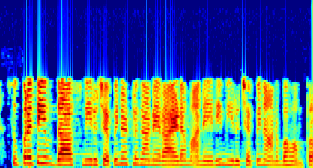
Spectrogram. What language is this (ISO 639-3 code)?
tel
